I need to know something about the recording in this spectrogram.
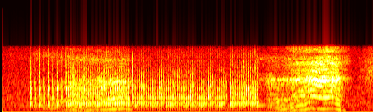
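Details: Snoring on a Saturday morning: loud buzzing, fluttering snore with a rising, whistling tone near the end.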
